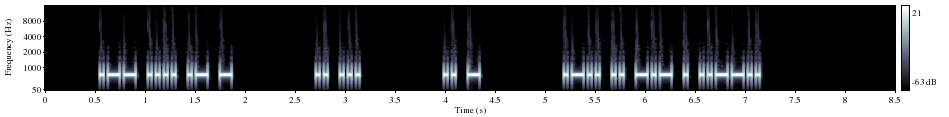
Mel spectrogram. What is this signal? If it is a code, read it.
Morse code, heard as a keyed tone, about 32 wpm, 700 Hz. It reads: WHAT IS IT LIKE?
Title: 3x Word-Spacing - Sentences from Top 100 Words - 30wpm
